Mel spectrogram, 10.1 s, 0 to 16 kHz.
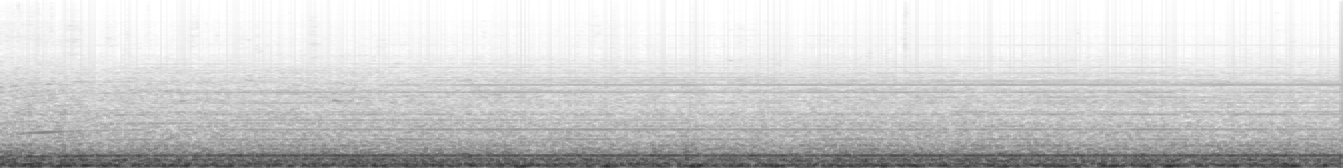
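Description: Steady engine and airflow noise heard from inside the passenger cabin of an Airbus A320-200, with a steady hum that sets in at the start and holds throughout.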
